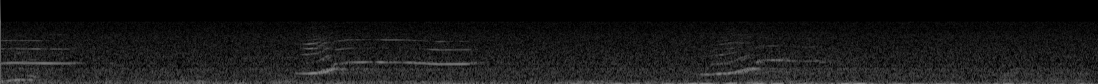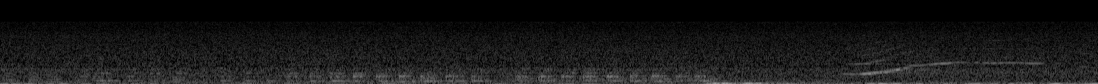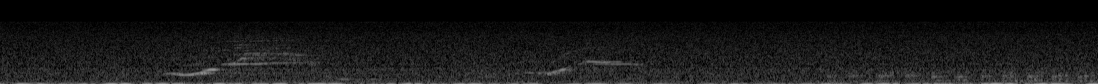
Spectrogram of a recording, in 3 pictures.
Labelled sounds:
0.0	0.7	humpback whale, 0.90 to 3.1 kHz
3.0	4.7	humpback whale, 0.80 to 3.2 kHz
7.1	8.0	humpback whale, 0.90 to 2.8 kHz
19.5	21.2	humpback whale, 0.80 to 1.2 kHz
24.2	24.9	humpback whale, 0.86 to 1.3 kHz
27.7	28.3	humpback whale, 0.90 to 1.2 kHz

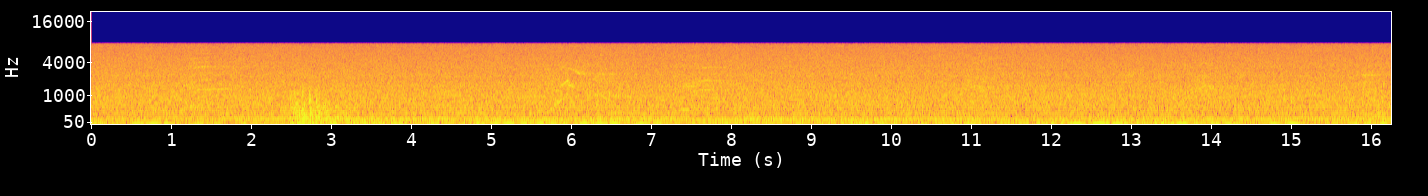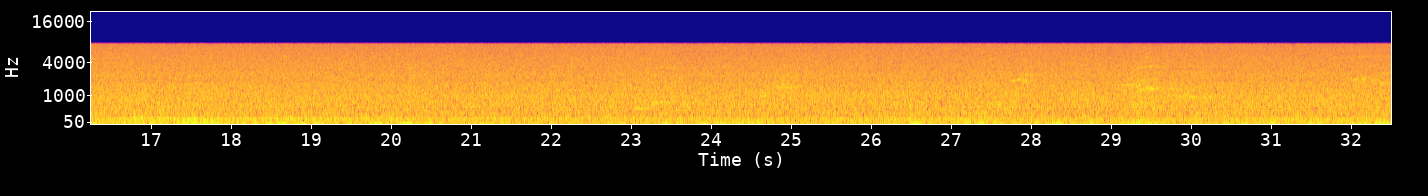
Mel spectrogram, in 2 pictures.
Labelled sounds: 5.7	6.5	killer whale, 0.70 to 3.6 kHz

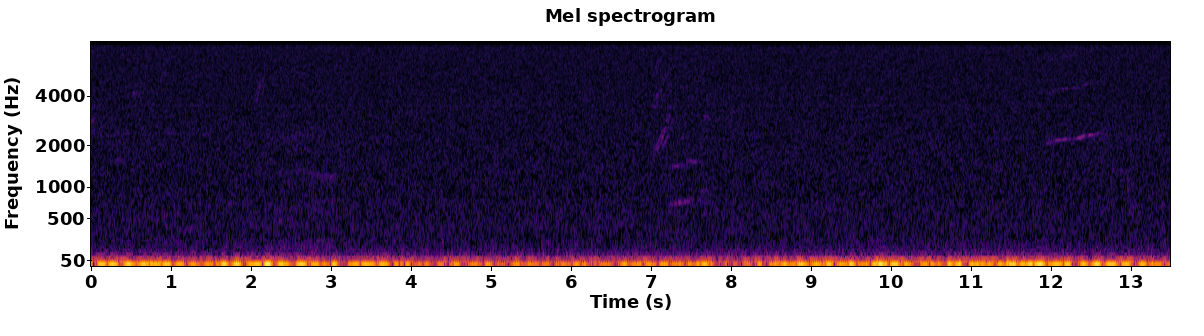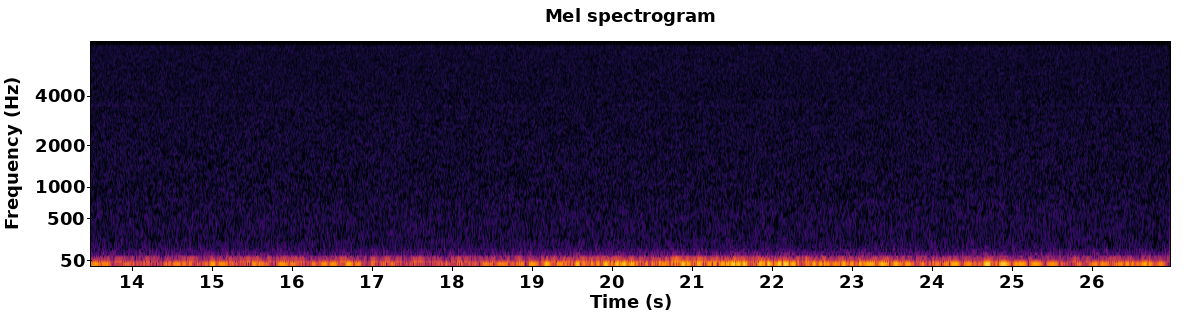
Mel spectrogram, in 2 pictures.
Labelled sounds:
2.8	3.1	killer whale, Bigg's (transient), 1.1 to 1.3 kHz
12.0	12.7	killer whale, Bigg's (transient), 2.0 to 2.5 kHz

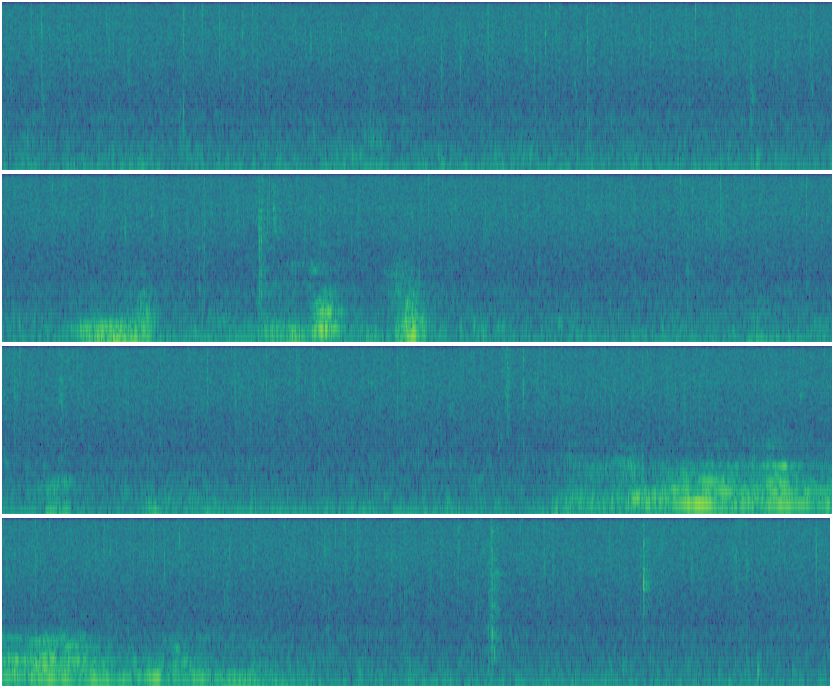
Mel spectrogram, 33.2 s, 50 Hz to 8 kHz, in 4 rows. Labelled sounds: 11.1	11.5	humpback whale, 1.3 to 1.8 kHz

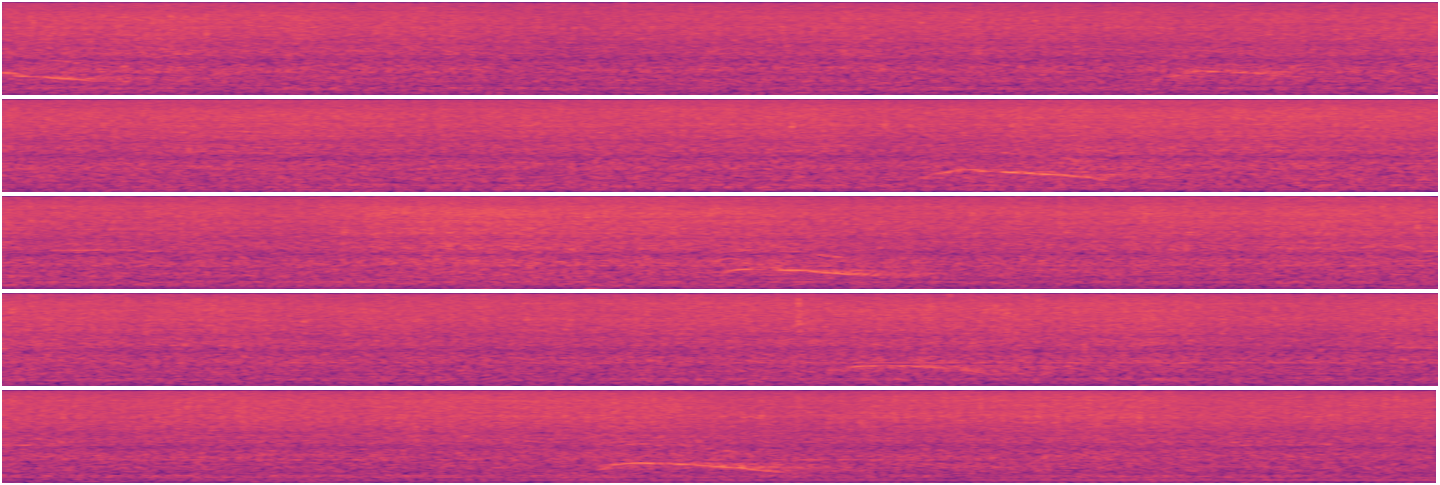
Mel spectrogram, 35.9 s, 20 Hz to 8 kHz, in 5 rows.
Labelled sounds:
14.6	14.9	humpback whale, 1.2 to 1.4 kHz
28.5	28.8	humpback whale, 1.2 to 1.4 kHz

